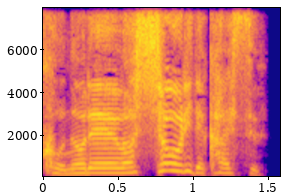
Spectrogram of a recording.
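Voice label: Voice healed, Japanese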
